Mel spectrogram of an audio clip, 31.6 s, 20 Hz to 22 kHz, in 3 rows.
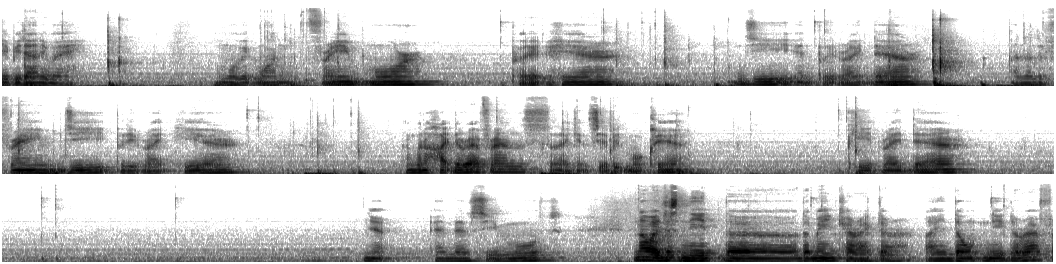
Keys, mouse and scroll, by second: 1.0 Up, 2.9 shift+middle click, 4.9-5.9 drag, 7.1 g, 9.4 Up, 10.4 shift+middle drag, 11.0 g, 13.9 shift+middle click, 16.3 shift+click, 17.2 g, 21.4 right click, 22.7-27.4 right drag, 29.1 right click, 30.9 right click.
